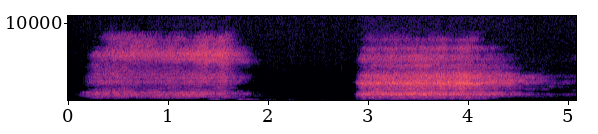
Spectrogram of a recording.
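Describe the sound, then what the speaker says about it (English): Heavy breathing as someone comes down onto their back after a core-focused yoga session, two long, loud, close exhalations separated by a brief pause, with a faint snort at the end of the first breath. "allowing your breath to return to normal"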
